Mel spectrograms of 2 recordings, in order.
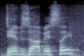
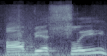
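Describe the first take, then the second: First: Said in the usual way. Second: OBVIOUSLY stretched slow with a rising end; drawn-out echo. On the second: Real, not acted. Streamer repeating "Obviously" to himself about loot, drawn out. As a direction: linger on "Obviously", lifting at the end.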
